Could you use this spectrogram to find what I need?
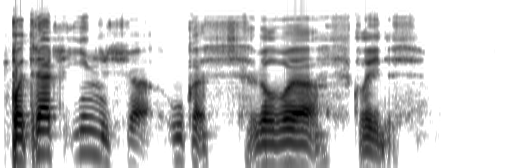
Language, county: Lithuanian, Kaunas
